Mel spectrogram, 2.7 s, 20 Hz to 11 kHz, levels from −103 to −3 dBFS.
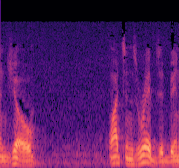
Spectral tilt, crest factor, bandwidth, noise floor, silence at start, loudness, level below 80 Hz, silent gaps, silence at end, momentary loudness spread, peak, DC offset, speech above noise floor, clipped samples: -9.5 dB/octave; 16 dB; 7.2 kHz; -55 dBFS; 0 s; -29 LUFS; -58 dBFS; none; 0 s; 6 LU; -14 dBFS; under 0.1%; 27 dB; under 0.1%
